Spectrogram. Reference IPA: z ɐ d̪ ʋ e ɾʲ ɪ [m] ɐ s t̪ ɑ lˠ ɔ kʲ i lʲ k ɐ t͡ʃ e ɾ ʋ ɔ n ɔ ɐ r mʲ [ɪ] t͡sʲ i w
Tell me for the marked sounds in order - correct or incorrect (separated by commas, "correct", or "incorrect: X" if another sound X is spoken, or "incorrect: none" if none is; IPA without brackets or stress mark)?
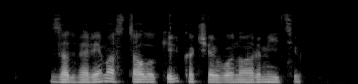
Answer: correct, incorrect: i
